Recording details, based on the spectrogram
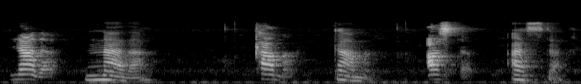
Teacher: Listen to these words and note how the vowel sounds are all short, crisp, and pure. Alright, so gives you a little bit of directions, and this automatically starts playing, and it says the Spanish A is pronounced like the A in the word father. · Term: the vowel letter A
